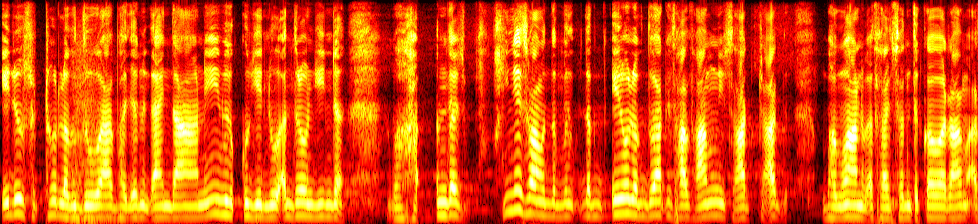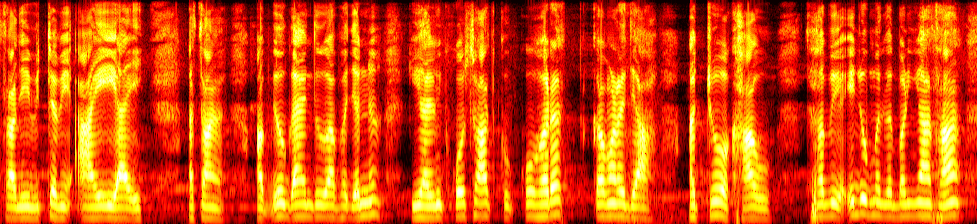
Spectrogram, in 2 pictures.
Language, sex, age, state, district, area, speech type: Sindhi, female, 60+, Uttar Pradesh, Lucknow, urban, spontaneous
